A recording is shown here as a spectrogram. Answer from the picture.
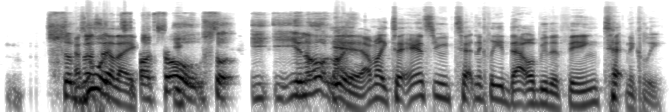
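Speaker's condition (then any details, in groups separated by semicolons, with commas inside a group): No condition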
